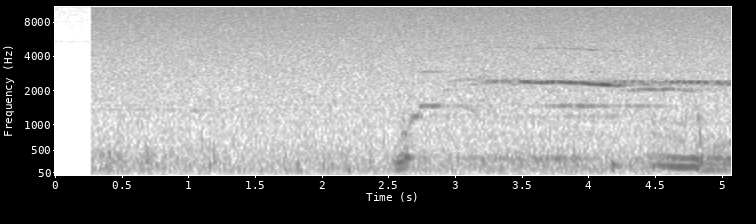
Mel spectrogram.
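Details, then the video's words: Bull elk in mating season giving a bugle: a thin, high whistle rises and is held steady for about two seconds, with low grunting underneath near the end, over a rough, noisy background. "Bugles, Barks, Grunts and More"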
